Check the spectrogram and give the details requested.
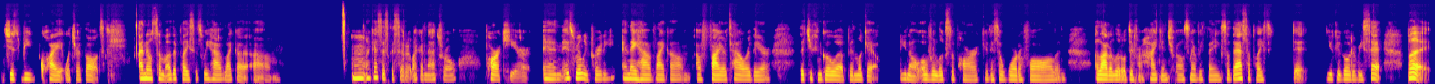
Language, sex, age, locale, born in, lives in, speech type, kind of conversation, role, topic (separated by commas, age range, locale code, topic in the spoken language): English, female, 50-54, en-US, United States, United States, conversation, unstructured, none, Where do you go nearby to clear your head when you need to get outside?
